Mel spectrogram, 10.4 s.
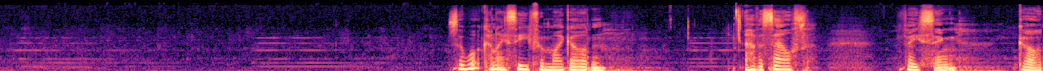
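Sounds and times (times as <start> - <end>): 
church bells rung by bell ringers practising: 0.0 - 4.3, 6.9 - 7.9
speech: 4.5 - 6.2, 7.5 - 8.2, 9.0 - 10.4.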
